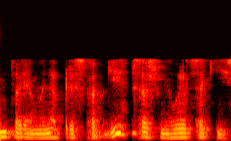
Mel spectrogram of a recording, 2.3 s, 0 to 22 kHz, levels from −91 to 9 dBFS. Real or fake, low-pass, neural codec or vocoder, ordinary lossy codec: fake; 7.2 kHz; codec, 16 kHz, 8 kbps, FunCodec, trained on LibriTTS, 25 frames a second; AAC, 16 kbps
